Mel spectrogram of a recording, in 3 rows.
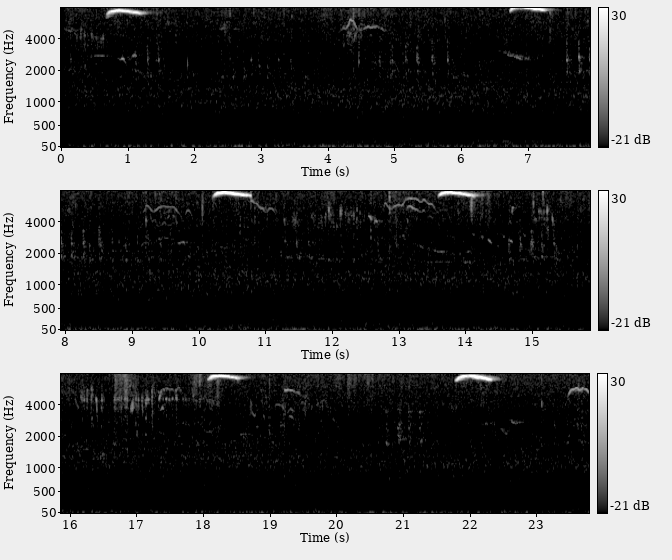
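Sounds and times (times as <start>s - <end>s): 
background hiss: 0.1s - 23.7s
Common blackbird high thin whistle: 0.7s - 1.3s, 6.7s - 7.3s, 10.2s - 10.9s, 13.1s - 14.2s, 21.8s - 22.4s.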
